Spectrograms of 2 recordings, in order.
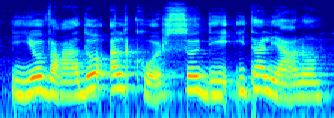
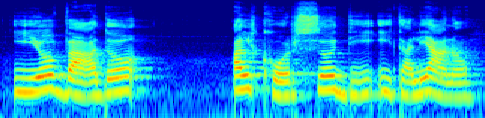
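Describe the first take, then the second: First: Said in the usual way. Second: Slow, carefully articulated first take; slow model sentence. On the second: Shown as a demonstration. Teacher first says the example slowly for beginners. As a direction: lay the words out slowly for the learners. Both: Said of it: "would be".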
